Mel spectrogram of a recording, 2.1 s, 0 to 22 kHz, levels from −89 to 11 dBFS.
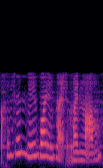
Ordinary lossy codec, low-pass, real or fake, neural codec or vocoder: none; 3.6 kHz; fake; codec, 24 kHz, 1 kbps, SNAC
